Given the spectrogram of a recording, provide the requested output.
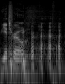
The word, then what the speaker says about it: Yitro: Yeah, I think what happens is I've been hearing so much of the Ashkenazi thing, and it's like they pronounce... You've been around too many Ashkenazi. Yeah. It's really, hang out with us Sephardim a little bit.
